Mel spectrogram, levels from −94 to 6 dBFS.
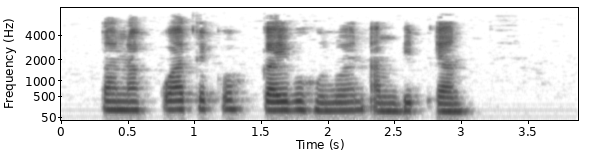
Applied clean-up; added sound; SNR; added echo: none; none; none; none.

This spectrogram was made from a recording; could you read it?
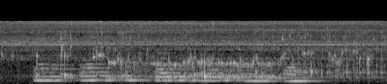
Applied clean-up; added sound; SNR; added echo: none; Sink (filling or washing) / Water tap, faucet; -3 dB; reverberation time 0.9 s.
